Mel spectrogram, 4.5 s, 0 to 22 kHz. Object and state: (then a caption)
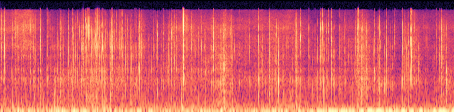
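Plastic bag being crinkled. A thin, clear, empty polyethylene bag is folded and then crinkled in both hands with the fingertips. It makes a soft, continuous rustle of dense, bright, high crackles, with a few sharper snaps standing out near the 1- and 2-second marks. The sound stays quiet and dry, each crackle stopping almost instantly with no ring.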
